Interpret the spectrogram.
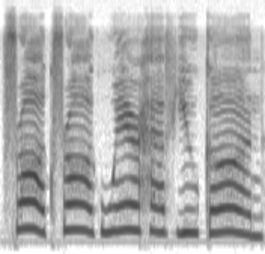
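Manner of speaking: high, slow, worried calling; lost Toad. A narrator's reading. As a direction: call into the dark, slow and high. Toad searching in the dream.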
